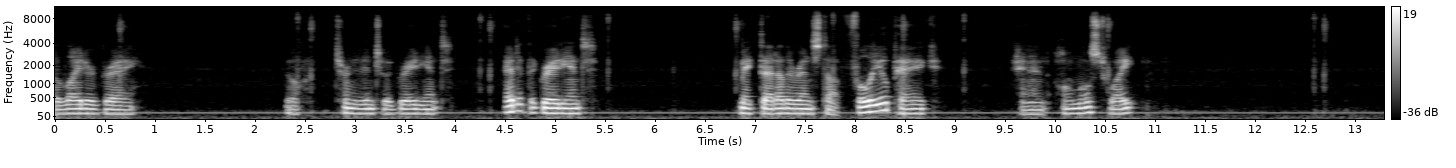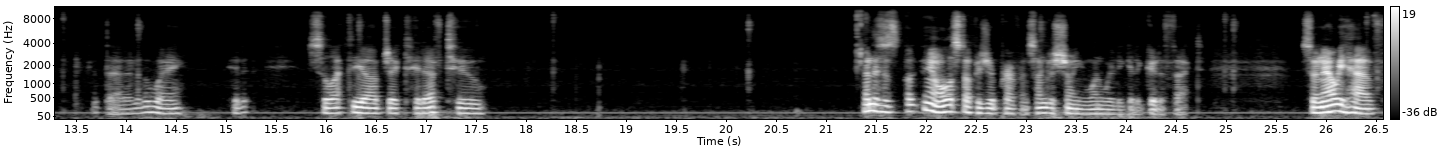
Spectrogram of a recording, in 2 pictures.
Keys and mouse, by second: 14.0 F1, 16.4 F2, 20.8-22.7 ctrl+drag, 23.3 F1.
